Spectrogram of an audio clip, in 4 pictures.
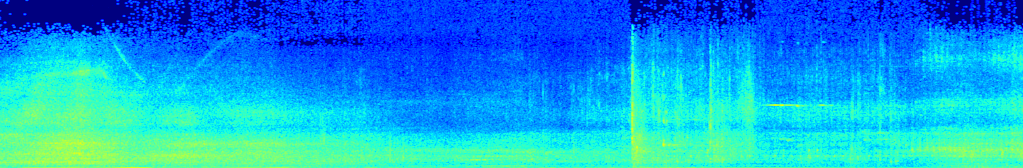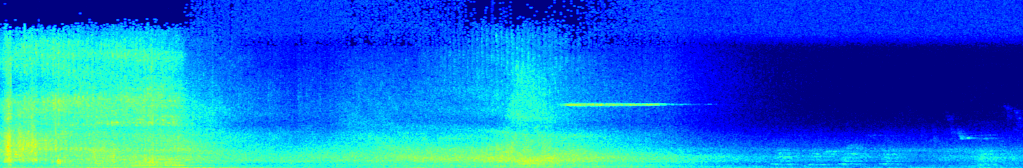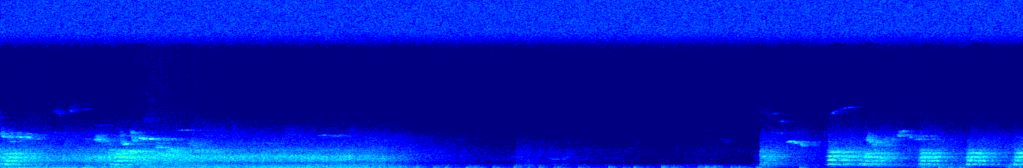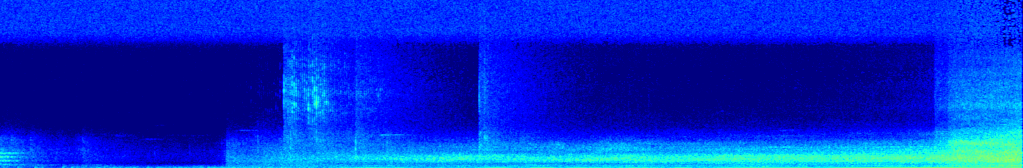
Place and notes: Schönebeck, Essen, Deutschland - essen, heissener str, train bridge
Unter einer Eisenbahnbrücke. Der Klang von vorbeifahrenden Fahrzeugen und Fahrradfahrern auf der Straße und darüber hinweg fahrenden Zügen.
Under a railway bridge. The sound of passing by street traffic and the sound of the trains passing the bridge.
Projekt - Stadtklang//: Hörorte - topographic field recordings and social ambiences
